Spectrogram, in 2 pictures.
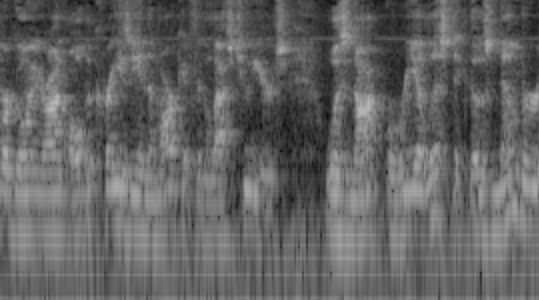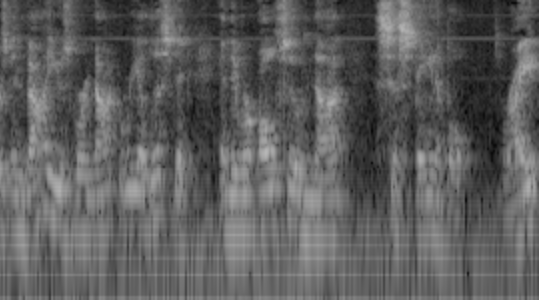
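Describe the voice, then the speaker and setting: Over noticeable background noise and audible room echo, a man talks in a fairly high pitch. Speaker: real estate agent. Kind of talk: market update monologue. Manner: fast; animated.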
